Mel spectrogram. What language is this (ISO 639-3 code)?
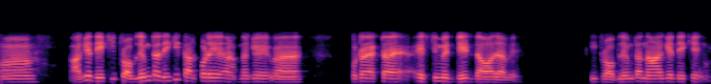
ben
